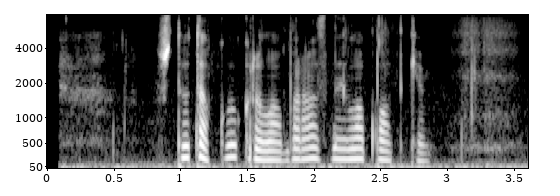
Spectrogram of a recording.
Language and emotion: Russian, neutral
